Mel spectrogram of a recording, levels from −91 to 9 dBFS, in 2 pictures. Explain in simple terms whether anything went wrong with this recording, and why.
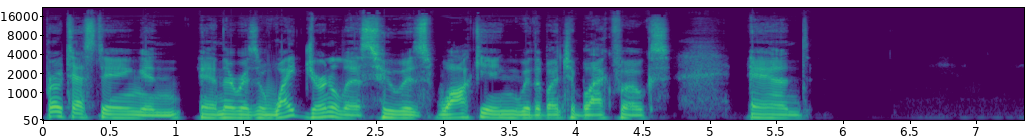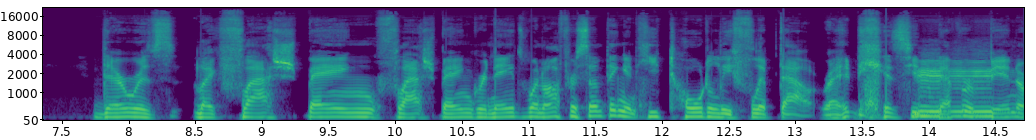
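Something did go wrong: gain pumping runs through the whole recording, from start to finish. Loud and soft parts of the speech end up closer in level, so the sound is squashed. The likely cause is a microphone level set far too high, with an automatic limiter hauling it back down on every loud sound.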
